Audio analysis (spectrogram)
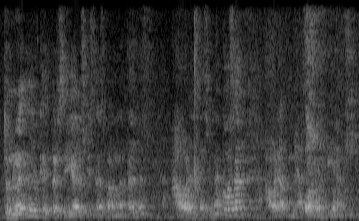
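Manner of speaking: más grave y rápida, terminando en susurro; un Señor que corrige con calma; voz del Señor imaginada. Retold or imitated. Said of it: "Yo me imagino al Señor diciéndole". (el Señor habla a Saulo, grave y suave)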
